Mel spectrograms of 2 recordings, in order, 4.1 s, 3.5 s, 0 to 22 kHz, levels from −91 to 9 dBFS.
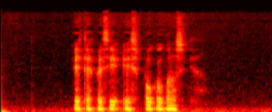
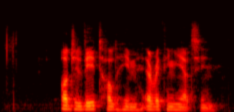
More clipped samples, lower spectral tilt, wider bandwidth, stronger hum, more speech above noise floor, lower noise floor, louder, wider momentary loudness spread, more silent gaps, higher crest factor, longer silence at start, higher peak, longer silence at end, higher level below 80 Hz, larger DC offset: neither; about the same, -6 dB/octave vs -6 dB/octave; first, 14.5 kHz vs 10.5 kHz; neither; second, 34 dB vs 39 dB; second, -54 dBFS vs -78 dBFS; first, -21 LUFS vs -39 LUFS; second, 4 LU vs 16 LU; neither; second, 18 dB vs 24 dB; second, 0 s vs 0.9 s; first, -6 dBFS vs -16 dBFS; first, 1.1 s vs 0.25 s; first, -44 dBFS vs -72 dBFS; neither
